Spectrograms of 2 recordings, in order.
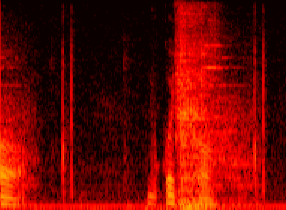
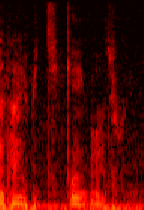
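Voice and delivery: fast, hushed fuming; whispered curse; 3 semitones lower, 9 dB quieter, faster than usual. Real, not acted. Gamer swearing at the game under the breath, fast whisper.

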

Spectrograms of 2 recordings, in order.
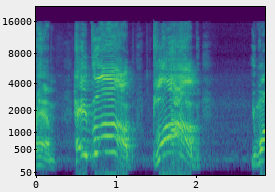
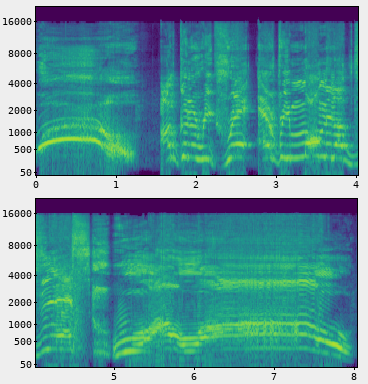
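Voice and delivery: panicked yelling; 3 semitones higher, much slower than usual. Acted. Boy thrown around on the armadillo, panicked yelling. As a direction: scream through a runaway ride. Wild out-of-control ride.

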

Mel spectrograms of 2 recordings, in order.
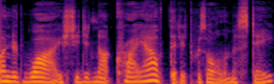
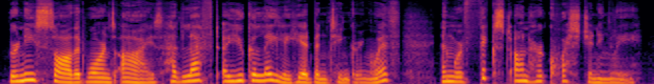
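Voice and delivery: ordinary delivery

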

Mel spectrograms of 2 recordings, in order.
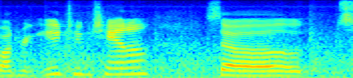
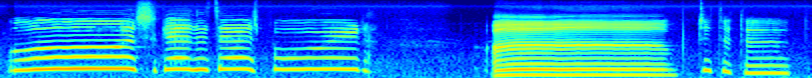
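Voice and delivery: silly high voice; 12 semitones higher, much slower than usual. Pretend. Streamer playing, silly high voice.

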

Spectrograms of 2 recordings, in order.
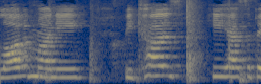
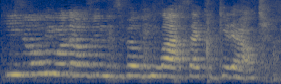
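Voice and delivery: ordinary talk, nothing marked

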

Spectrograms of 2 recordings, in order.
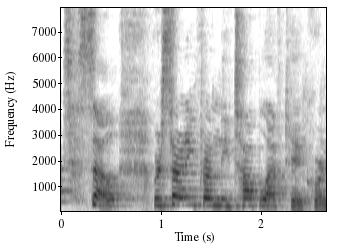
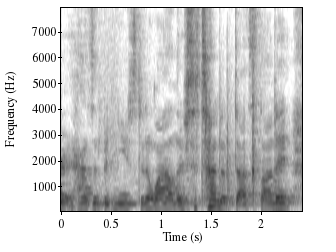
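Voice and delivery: ordinary talk

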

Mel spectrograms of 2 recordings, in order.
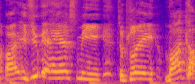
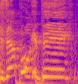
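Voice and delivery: surprised; 6 semitones higher than usual. Acted. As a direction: shout it out in disbelief. Friend hears stuttering caller.

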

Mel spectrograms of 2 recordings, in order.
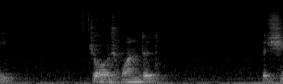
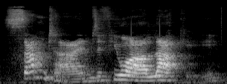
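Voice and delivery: witch voice; 9 semitones higher, 16 dB louder than usual. A narrator's reading. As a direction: cackle it like an old witch.

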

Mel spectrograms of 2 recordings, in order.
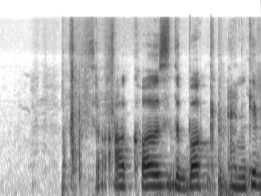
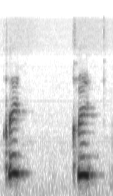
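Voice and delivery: high squeaky cricket chirps; cricket creak; slower than usual. Acted. Crickets in the grass, high creaking chirps. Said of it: "The crickets go".

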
